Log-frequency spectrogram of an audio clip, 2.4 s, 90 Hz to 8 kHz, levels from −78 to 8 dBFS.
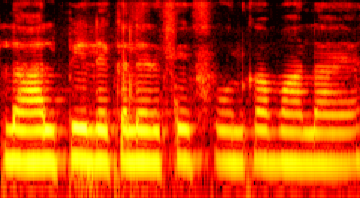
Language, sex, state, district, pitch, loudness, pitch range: Hindi, female, Delhi, New Delhi, 210 Hz, -14 LUFS, 205-210 Hz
